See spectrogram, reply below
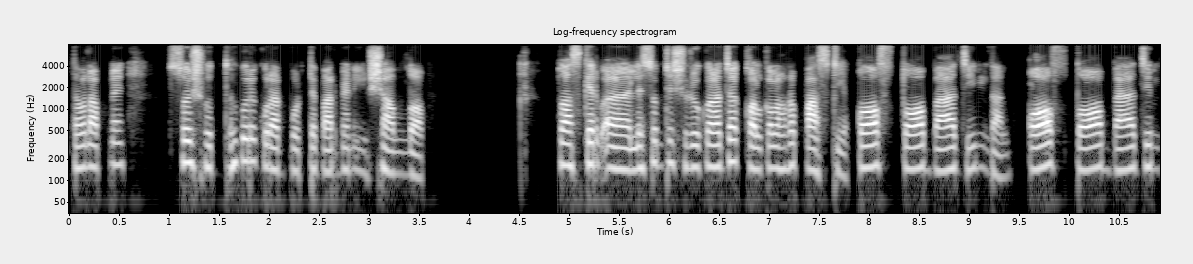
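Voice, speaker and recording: A man gives an online tajweed lesson in a fairly high voice, recorded dry and close at a computer desk. He addresses viewers as brothers and sisters and patiently says each letter sound again and again. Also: fairly bright tone, clear, resonant tone, dry recording. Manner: patient, repeats each sound example several times. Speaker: Quran recitation teacher.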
